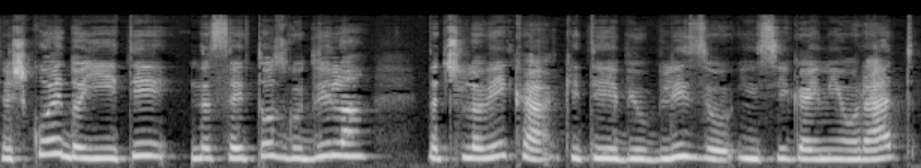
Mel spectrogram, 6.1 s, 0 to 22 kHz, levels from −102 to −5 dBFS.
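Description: Throughout the speech the treble sounds gritty and metallic, with s sounds turning lispy and nothing above 14.9 kHz. The likely cause is HE-AAC compression at a low rate that fits roughly 20 kbps. It rebuilds the upper band by copying lower bands upward, so those harmonics never match the real ones.

At 2.08 s a brief hiss of about 16 ms leads into an attack, leaving it soft and smeared. This pre-echo arises because the codec spreads quantisation noise across its block, filling the quiet instant before the onset.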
